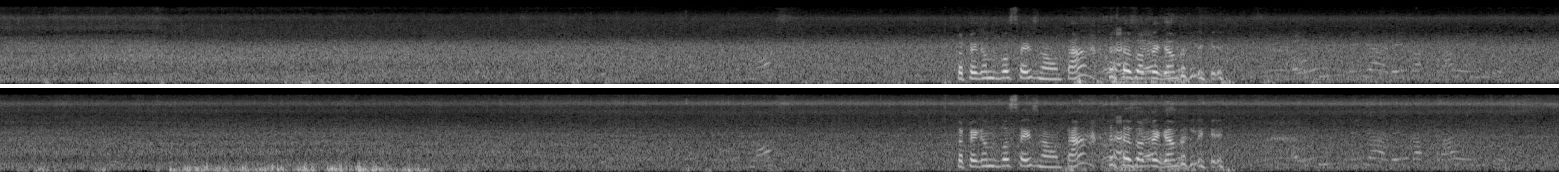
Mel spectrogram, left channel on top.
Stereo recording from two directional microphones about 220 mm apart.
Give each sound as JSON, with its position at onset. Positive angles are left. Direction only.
{"t": 9.6, "sound": "speech", "side_deg": 20}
